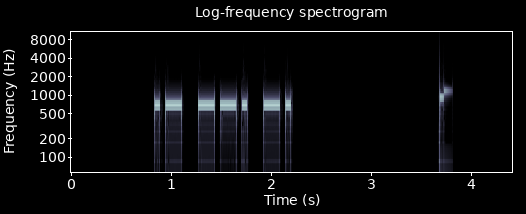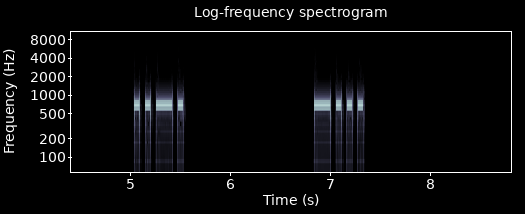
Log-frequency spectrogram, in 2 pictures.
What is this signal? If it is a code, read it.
Morse code, heard as a keyed tone, about 22 wpm, spaced as for 12 wpm, 700 Hz. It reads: AGN FB
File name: Top 20 QSO Elements - 8x Character Spacing - 22wpm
